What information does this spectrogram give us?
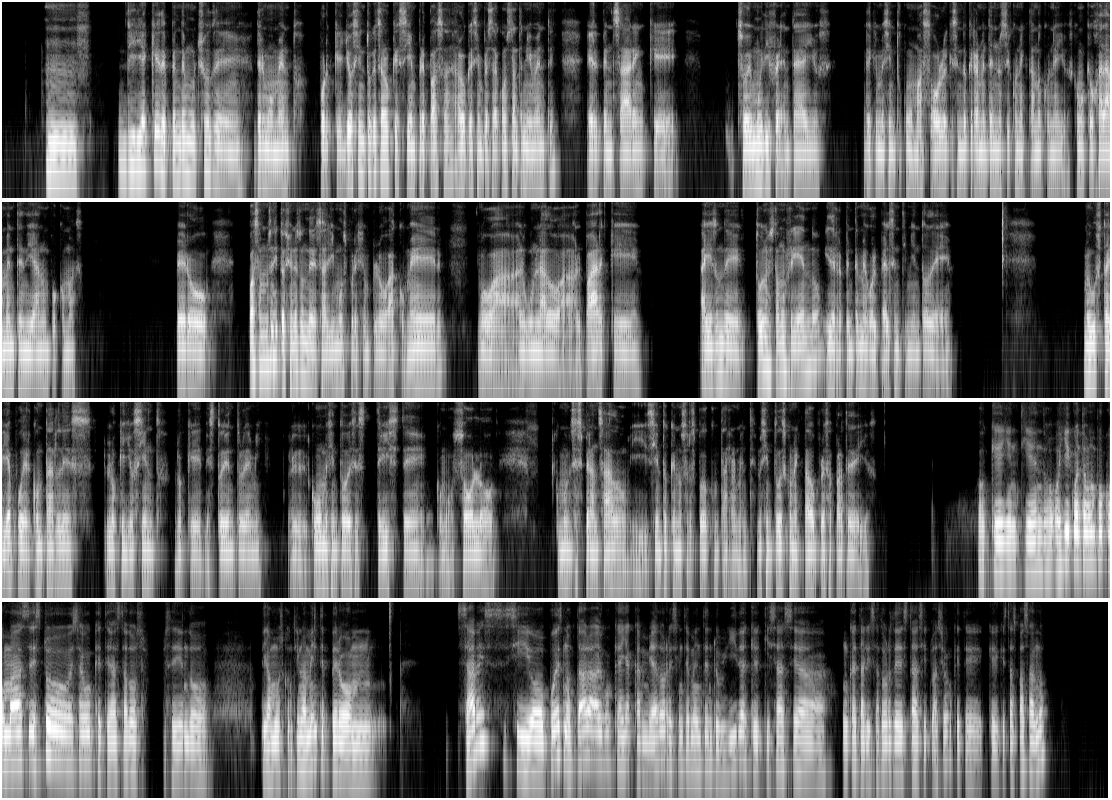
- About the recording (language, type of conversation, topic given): Spanish, advice, ¿Por qué me siento emocionalmente desconectado de mis amigos y mi familia?
- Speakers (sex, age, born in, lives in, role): male, 20-24, Mexico, Mexico, user; male, 30-34, Mexico, France, advisor
- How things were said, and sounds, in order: tapping; other background noise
